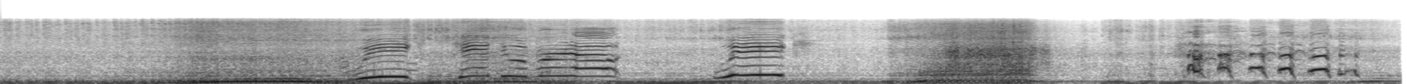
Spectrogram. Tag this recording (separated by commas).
Speech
